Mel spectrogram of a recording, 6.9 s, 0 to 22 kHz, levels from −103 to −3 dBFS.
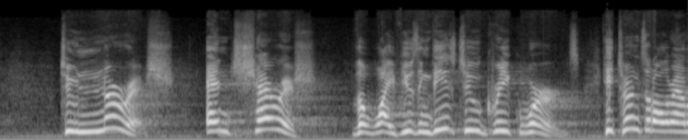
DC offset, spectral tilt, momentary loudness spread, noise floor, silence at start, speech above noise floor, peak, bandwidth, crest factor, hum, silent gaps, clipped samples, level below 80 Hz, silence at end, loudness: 0.4%; -5.5 dB/octave; 11 LU; -53 dBFS; 0.6 s; 30 dB; -6 dBFS; 11 kHz; 16 dB; none; none; under 0.1%; -66 dBFS; 0 s; -23 LUFS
